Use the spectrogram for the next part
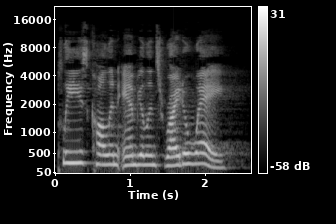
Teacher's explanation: Stress right away so the listener understands the urgency.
